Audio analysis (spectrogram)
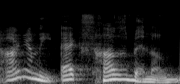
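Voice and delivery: high, grand put-on announcement; mock self-important. Host imagining himself pulling rank as ex-husband, self-important. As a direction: pitch it up as a pompous boast. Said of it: "That's like me saying".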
